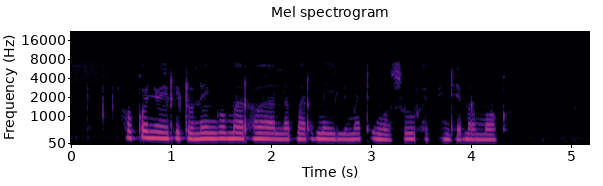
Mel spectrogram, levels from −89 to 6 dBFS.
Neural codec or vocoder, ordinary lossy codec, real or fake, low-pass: none; none; real; 7.2 kHz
